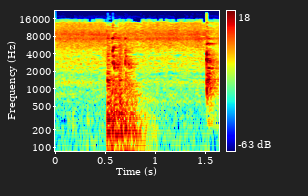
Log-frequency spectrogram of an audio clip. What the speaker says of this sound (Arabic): نعطيو التحراك للبصله باش ما تشيطش لينا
